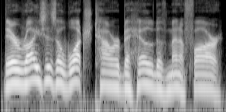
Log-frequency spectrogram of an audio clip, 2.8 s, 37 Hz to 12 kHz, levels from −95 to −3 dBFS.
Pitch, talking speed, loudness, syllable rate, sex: 140 Hz, 170 wpm, -16 LUFS, 5.2 syllables/s, male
